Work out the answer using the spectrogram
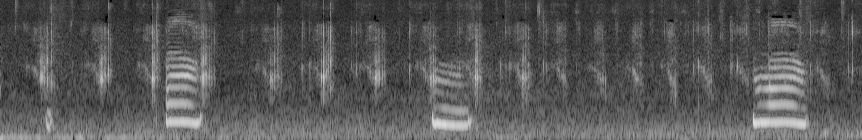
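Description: A cat chewing and crunching food with a steady run of small crunches. Three short, level meow-like calls come about two, four and a half, and eight seconds in.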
